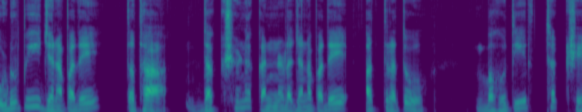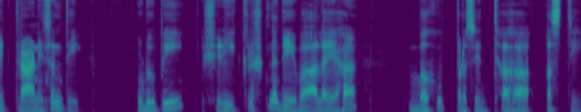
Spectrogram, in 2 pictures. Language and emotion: Sanskrit, neutral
